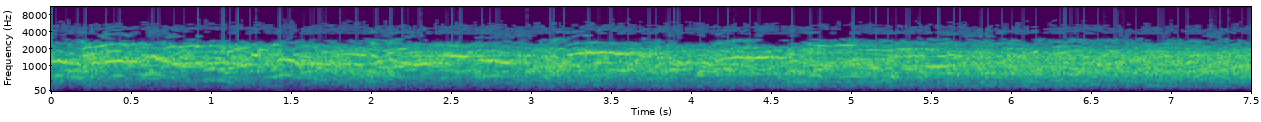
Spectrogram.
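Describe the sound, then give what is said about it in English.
A flock of the neighbor's chickens clucks and squawks steadily in a garden, a busy, continuous jumble of fairly loud hen chatter with no pauses and no voices. “The neighbor's chickens are in there again.”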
